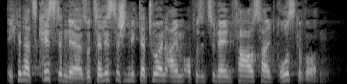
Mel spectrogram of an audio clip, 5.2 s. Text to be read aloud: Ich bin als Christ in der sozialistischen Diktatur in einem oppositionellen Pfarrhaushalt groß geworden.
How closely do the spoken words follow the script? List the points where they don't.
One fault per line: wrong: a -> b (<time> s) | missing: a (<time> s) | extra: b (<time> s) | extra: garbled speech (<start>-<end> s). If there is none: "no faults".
no faults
